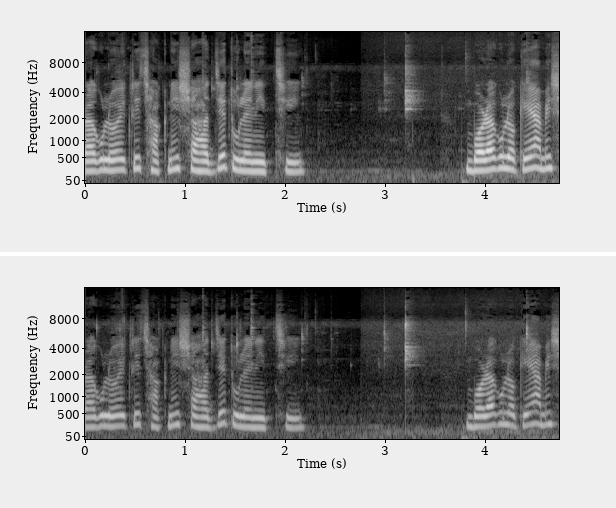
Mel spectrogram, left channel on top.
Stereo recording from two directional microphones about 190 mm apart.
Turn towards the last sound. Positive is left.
turn(degrees=40)  # may be behind; listen again after turning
